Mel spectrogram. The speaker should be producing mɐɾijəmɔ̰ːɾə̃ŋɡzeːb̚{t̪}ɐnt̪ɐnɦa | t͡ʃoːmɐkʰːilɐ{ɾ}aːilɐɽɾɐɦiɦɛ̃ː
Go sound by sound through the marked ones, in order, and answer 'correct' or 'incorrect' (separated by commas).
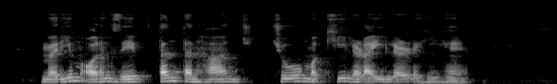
correct, incorrect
